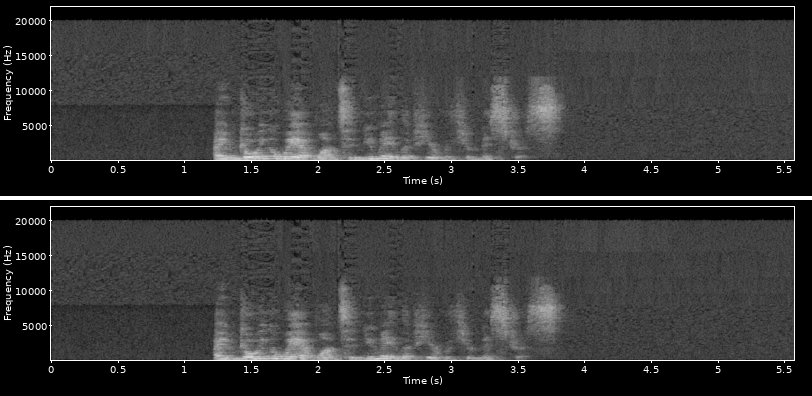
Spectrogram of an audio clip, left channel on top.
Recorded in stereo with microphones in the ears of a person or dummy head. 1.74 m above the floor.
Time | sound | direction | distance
1.2 | a woman speaking | 20° left (ahead or behind) | 1.2 m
